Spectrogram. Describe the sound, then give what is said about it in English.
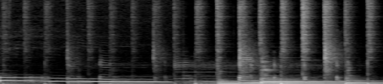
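A long, drawn-out wolf howl slides slowly downward over a thumping beat, then gives way to loud music with steady drum hits for the rest of the few seconds. “Let's put the sheep to sleep and we let the wolf pack ride. Ow!”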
